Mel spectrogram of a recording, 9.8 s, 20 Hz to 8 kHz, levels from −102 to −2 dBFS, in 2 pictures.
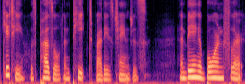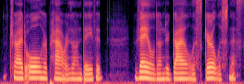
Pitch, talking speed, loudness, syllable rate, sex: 155 Hz, 140 wpm, -20 LUFS, 4.5 syllables/s, female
